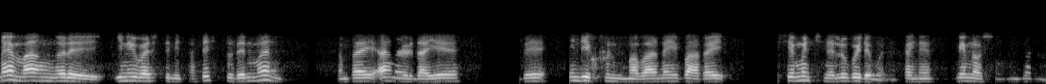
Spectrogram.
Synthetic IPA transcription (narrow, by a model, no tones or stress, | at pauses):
memaŋɯɾɯjunibʱeɾsi̥tinitʰasestudentmɯn | ampʰajaŋajɾdajɯ | be | indiekʰunmabaɾnɯjbaɡaj | semɯnt͡ʃʰinɯlubɯjdɯmɯnkʰajnɯ | memnawsɯŋnbaɾ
